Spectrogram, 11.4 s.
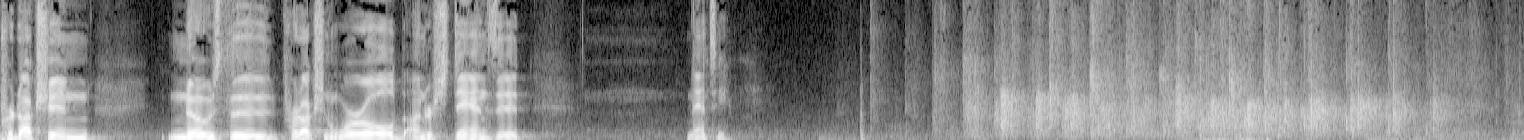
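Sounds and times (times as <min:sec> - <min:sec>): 
speech: 0:00.0 - 0:04.0, 0:05.2 - 0:05.6
audience applause: 0:07.0 - 0:11.4.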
